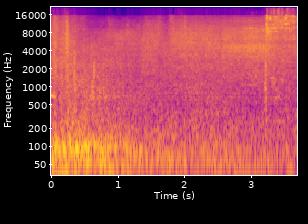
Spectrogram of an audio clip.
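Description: A Confringo spell explosion in Hogwarts Legacy opens with a loud low boom that decays into a rumbling wash, followed by a faint later burst.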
